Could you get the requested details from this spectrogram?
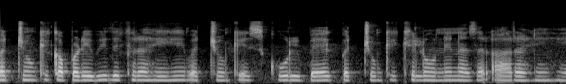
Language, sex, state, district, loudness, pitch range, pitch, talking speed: Hindi, female, Himachal Pradesh, Shimla, -21 LUFS, 190-200 Hz, 195 Hz, 190 wpm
